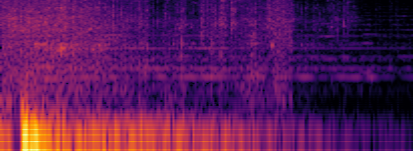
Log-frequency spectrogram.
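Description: Logo-intro sound effect: a deep boom just after the start, then a shattering, crumbling wash that fades away over about two seconds.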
